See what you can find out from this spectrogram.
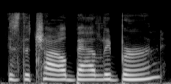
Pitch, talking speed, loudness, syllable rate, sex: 230 Hz, 175 wpm, -14 LUFS, 4.7 syllables/s, female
